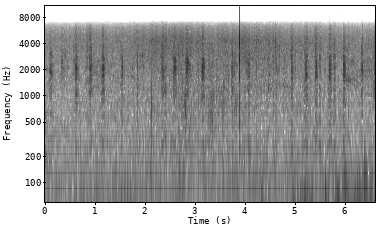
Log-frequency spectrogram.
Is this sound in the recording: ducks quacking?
yes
